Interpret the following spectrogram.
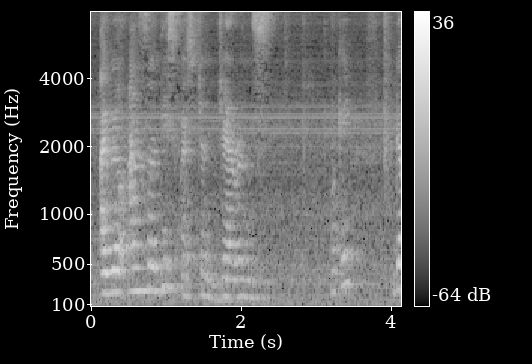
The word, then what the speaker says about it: gerund: So today again, I will answer this question, gerunds. Okay, the pronunciation is gerund and I have heard people saying gerund, so I would say it's gerund.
